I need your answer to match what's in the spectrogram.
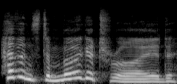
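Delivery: high cartoon cat voice. Showing another speaker how the pink cat talks: Snagglepuss voice. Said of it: "he talks like this".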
